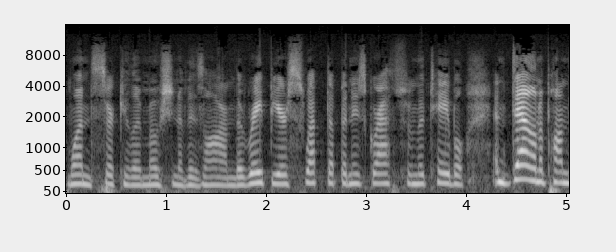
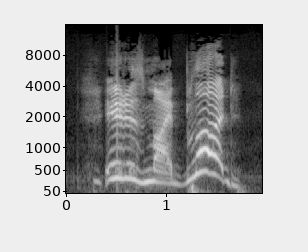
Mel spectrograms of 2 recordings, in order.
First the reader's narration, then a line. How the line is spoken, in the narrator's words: he roared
